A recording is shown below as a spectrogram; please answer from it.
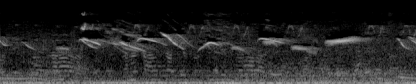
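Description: Caged songbirds singing: a fast run of clear, whistled notes, many sliding down in pitch and some overlapping.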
